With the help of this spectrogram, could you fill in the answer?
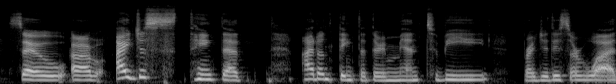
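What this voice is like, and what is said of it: Non-native English accent. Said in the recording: “when I speak, they can hear my accent. So most of the time they know that I'm not from here.”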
